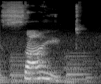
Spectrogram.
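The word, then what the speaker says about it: sight: अब कहीं पर GH अगर बीच में आता है तो हम प्रोनाउंस नहीं करते, जैसे साइट, राइट। उसमें आप ना G बोल रहे हो ना H बोल रहे हो, ये पूरा ही साइलेंट है, राइट।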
